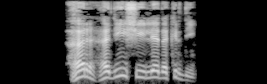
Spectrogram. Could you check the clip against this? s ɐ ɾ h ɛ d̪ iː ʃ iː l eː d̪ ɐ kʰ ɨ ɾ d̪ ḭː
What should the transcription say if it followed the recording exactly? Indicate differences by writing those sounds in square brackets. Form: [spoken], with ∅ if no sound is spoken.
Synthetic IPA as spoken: [h] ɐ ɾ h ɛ d̪ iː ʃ iː l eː d̪ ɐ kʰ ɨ ɾ d̪ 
